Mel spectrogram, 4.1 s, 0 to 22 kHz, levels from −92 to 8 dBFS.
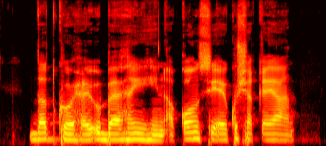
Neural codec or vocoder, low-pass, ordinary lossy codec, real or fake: vocoder, 44.1 kHz, 128 mel bands every 512 samples, BigVGAN v2; none; none; fake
